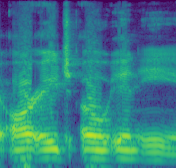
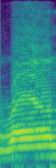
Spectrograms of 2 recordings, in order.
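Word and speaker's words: Rhône: Okay, R-H-O-N-E. And spell that again, R-H-O-N-E. The Round is a river that goes through France, or you can call it the Rhone. Depends on how your accent.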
